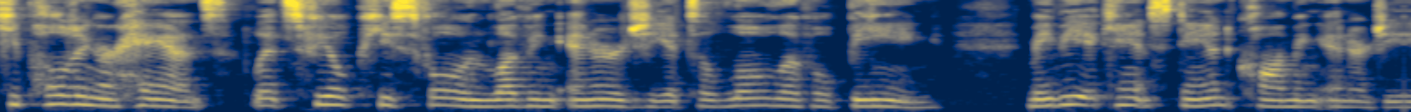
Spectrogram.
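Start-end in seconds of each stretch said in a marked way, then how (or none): none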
